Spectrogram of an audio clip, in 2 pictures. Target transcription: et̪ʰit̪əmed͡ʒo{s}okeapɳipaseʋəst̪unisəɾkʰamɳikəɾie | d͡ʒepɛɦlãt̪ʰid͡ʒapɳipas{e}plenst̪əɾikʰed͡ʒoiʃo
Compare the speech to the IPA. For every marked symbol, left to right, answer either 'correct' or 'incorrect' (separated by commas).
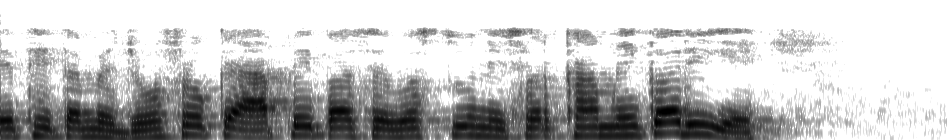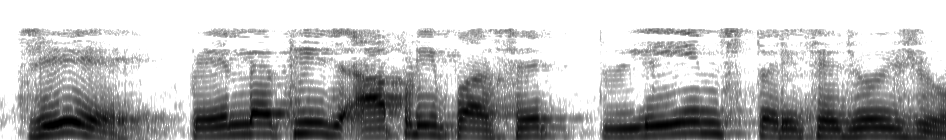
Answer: incorrect, correct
